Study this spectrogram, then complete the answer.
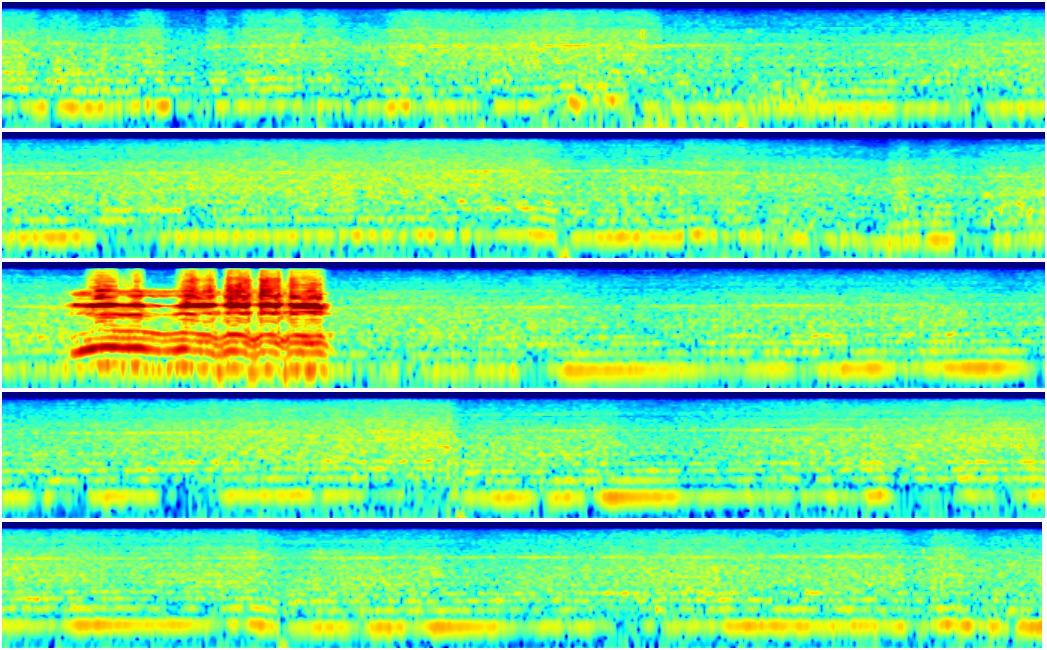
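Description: A touring car engine revs hard, accelerating through the gears.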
